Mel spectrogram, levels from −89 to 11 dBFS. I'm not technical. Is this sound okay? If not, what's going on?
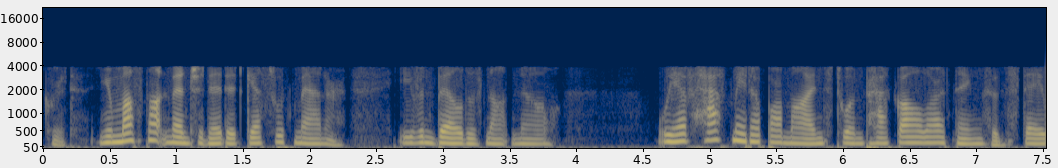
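No. There is short concealed packet loss at 2.74 s, 3.72 s and 5.52 s. Bits of the call, about 20 ms, 40 ms and 20 ms long, arrived too late, so the receiver patched each gap by stretching the preceding speech, heard as a quick smear or wobble. The audio came through a phone-style call link, which keeps it dull, with nothing above 4 kHz.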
